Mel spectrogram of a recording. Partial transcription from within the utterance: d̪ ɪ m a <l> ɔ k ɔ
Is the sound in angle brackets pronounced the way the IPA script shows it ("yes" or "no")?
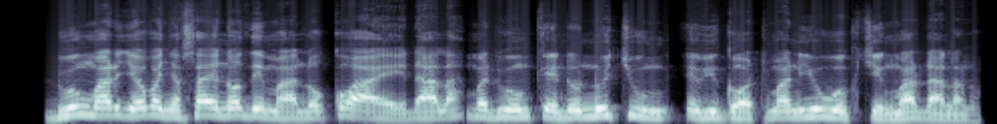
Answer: yes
